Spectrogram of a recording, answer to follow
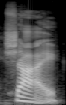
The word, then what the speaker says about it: Shai: Shai.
